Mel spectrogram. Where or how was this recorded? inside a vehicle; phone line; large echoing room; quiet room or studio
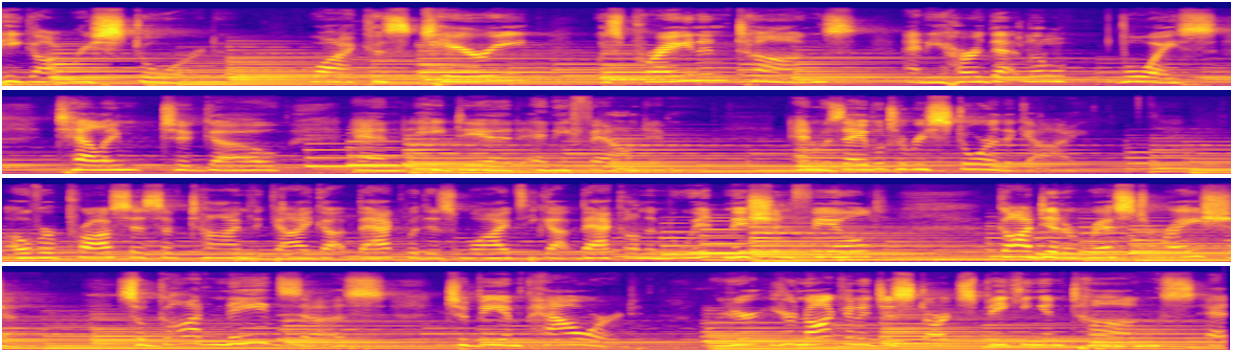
large echoing room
